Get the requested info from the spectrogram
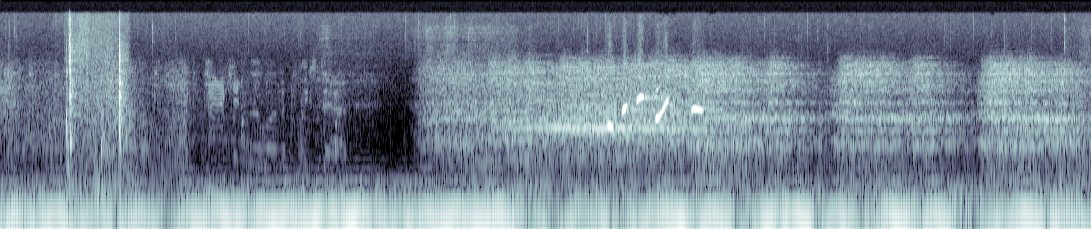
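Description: Horror film score: a low, steady rumbling drone, with a couple of sharp clicks about a second in and a hissing noise that comes in from about four seconds in.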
